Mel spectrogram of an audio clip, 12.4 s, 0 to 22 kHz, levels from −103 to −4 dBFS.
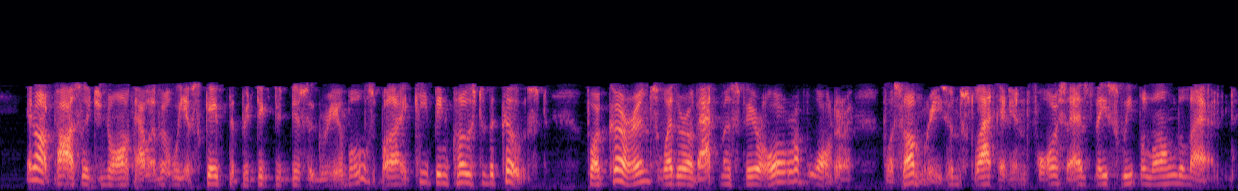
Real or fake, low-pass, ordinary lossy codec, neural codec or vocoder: fake; 3.6 kHz; MP3, 32 kbps; vocoder, 22.05 kHz, 80 mel bands, HiFi-GAN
